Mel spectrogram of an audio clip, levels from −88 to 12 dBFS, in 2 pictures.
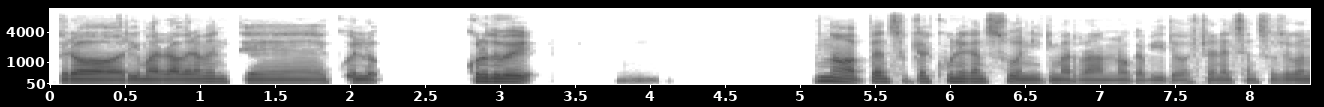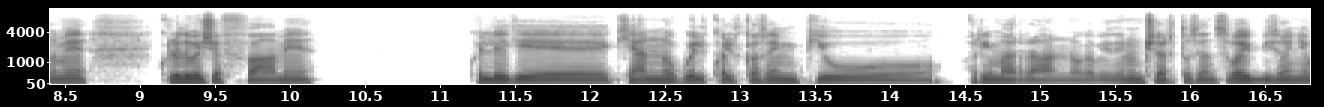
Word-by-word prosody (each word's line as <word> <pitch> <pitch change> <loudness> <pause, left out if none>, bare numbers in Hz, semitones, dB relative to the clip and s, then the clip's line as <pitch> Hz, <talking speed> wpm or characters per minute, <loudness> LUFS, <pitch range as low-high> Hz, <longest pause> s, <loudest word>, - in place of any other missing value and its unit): però 120 -2 +4
rimarrà 120 0 +2
veramente 115 -2 -1
quello 120 -2 -2 0.5
quello 150 -1 +4
dove 140 -3 +5 0.5
mhmm - - -17 1.0
No, 155 -6 +3
penso 135 -1 -1
che 135 - -4
alcune 135 +1 0
canzoni 125 -3 -1
rimarranno, 110 -1 -5
capito. 105 0 -9
Cioè 115 0 -8
nel 110 0 -6
senso 115 +1 -8
secondo 120 +2 -2
me 130 -1 +1 0.5
quelle 140 - +2
dove 135 -1 +7
c'è 125 0 +3
fame 115 -1 -2 1.0
quelle 130 -1 +4
che 115 -2 +2
che 125 - -3
hanno 125 0 +2
quel 125 -1 +1
qualcosa 120 0 -3
in 125 -1 +1
più 110 -3 -2 0.3
rimarranno, 110 -4 -2
capito, 110 +1 -7
in 120 - -2
un 125 - +1
certo 120 -1 -1
senso. 115 +1 -3
Poi 130 -1 +6
bisogna 120 0 -1
120 Hz, 140 wpm, -23 LUFS, 115-125 Hz, 1.0 s, dove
